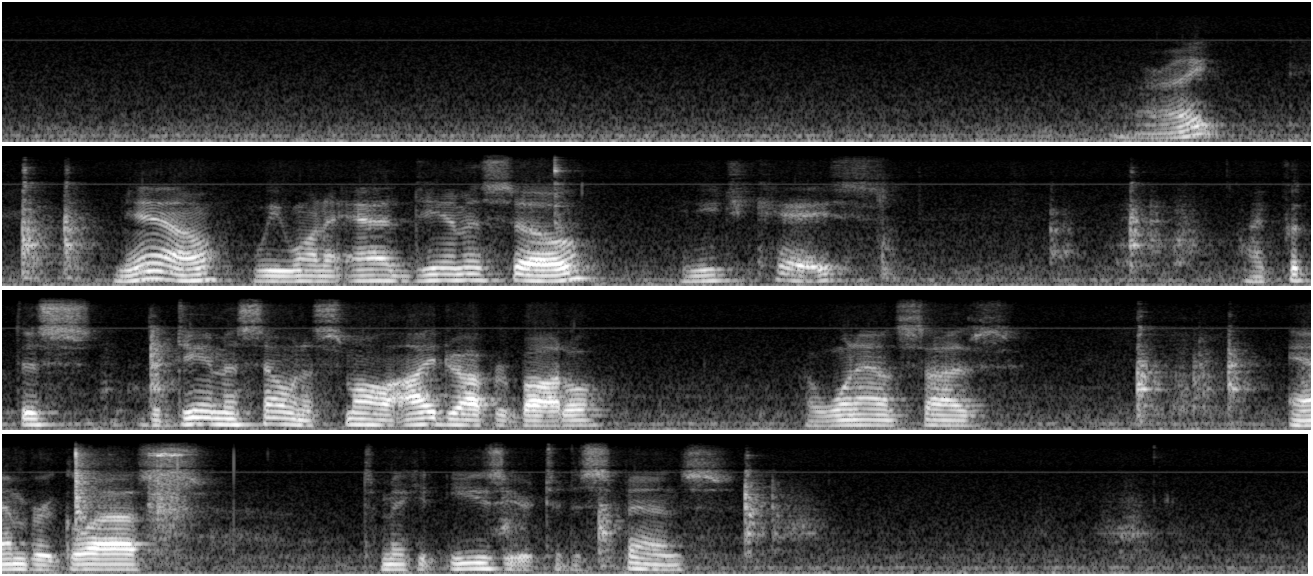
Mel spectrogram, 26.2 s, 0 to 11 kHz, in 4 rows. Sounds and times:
Speech: 0:05.6 - 0:06.2, 0:07.1 - 0:11.0, 0:12.8 - 0:16.2, 0:17.1 - 0:18.2, 0:19.6 - 0:20.7, 0:21.4 - 0:23.3.

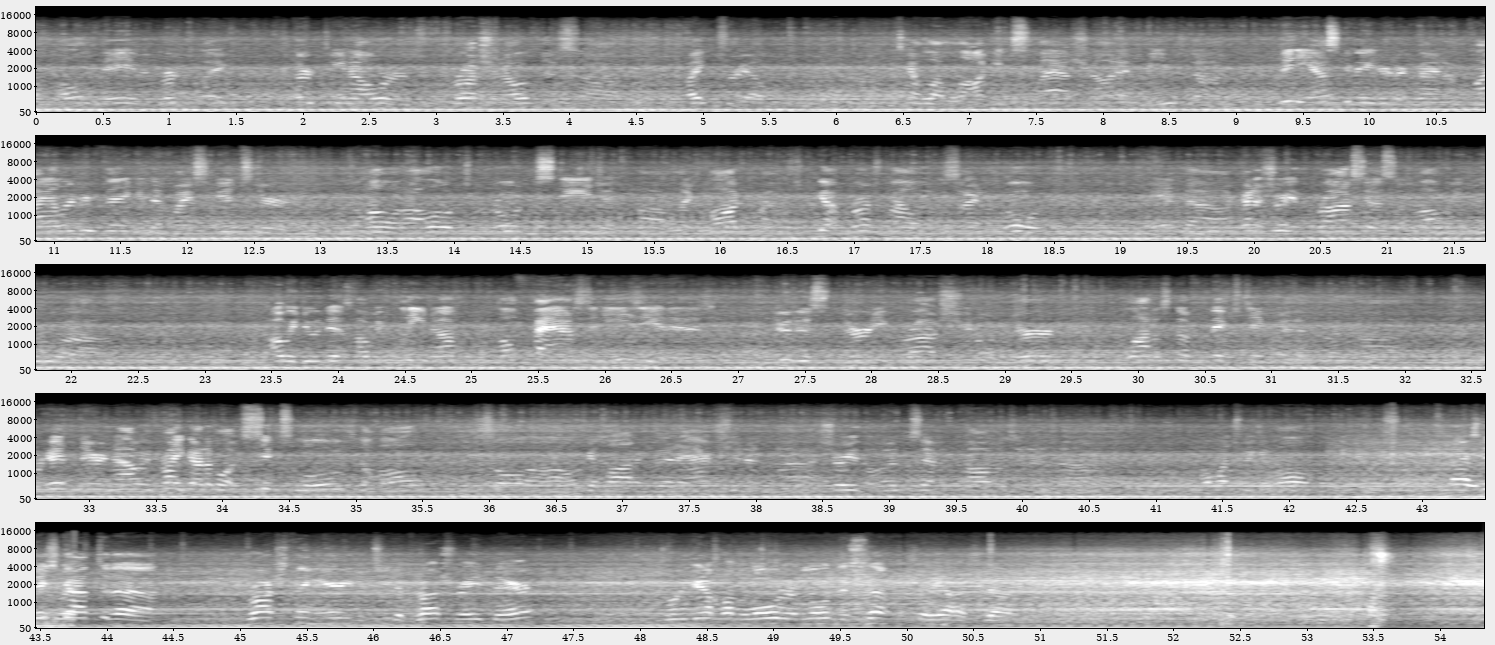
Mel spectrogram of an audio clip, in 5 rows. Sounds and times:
Speech: 0:00.0 - 0:05.6, 0:06.4 - 0:18.6, 0:19.2 - 0:22.4, 0:23.5 - 0:40.7, 0:41.3 - 0:47.3, 0:48.1 - 0:51.0
Truck: 0:00.0 - 0:54.3.

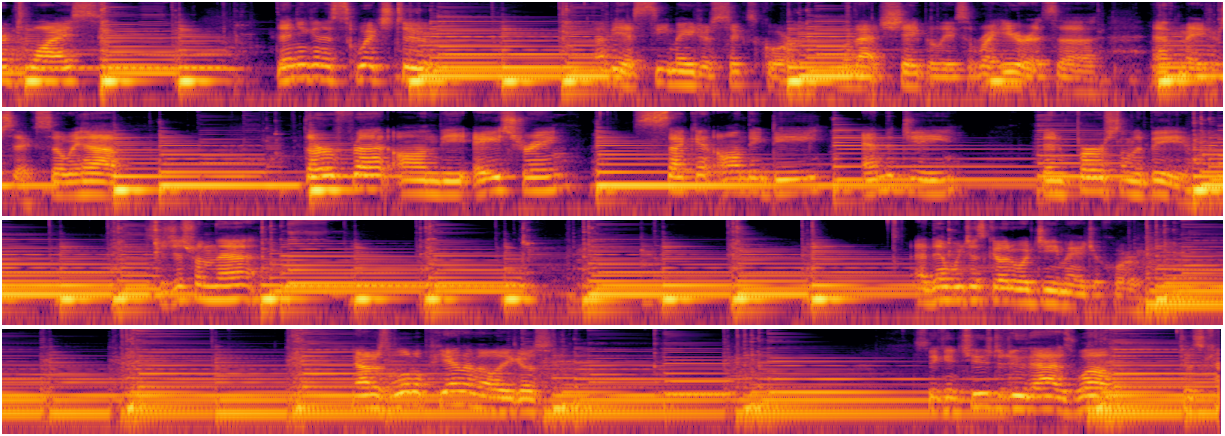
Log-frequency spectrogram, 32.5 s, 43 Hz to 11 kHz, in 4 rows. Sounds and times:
Acoustic guitar: 0:00.0 - 0:32.5.

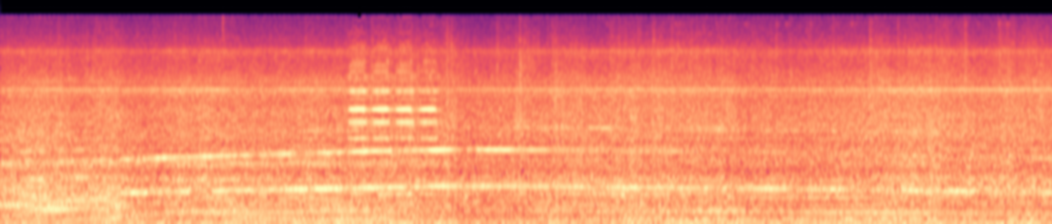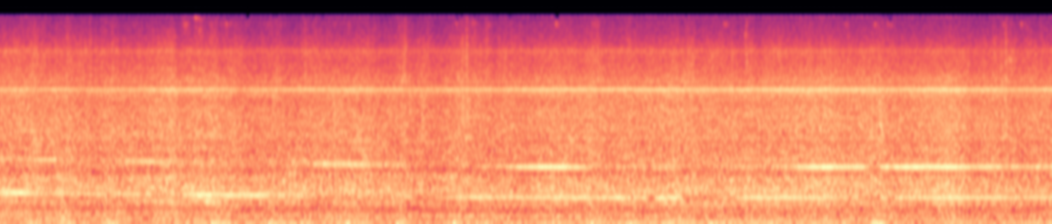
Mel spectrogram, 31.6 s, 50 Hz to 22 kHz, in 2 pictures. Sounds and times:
Vehicle: 0:00.0 - 0:31.5.

